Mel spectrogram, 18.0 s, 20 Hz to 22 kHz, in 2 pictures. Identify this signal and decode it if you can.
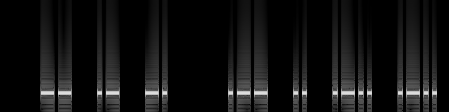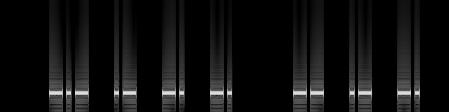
Morse code, heard as a keyed tone, about 14 wpm, spaced as for 10 wpm, 700 Hz. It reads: MAN WILL KANN MAN
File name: Morsekurs / Witze / Witz 31. Oktober 17, Tempo 50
